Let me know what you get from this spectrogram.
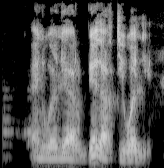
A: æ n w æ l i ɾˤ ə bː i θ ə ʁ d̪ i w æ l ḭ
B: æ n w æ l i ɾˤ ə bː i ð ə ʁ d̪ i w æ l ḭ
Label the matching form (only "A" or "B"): B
